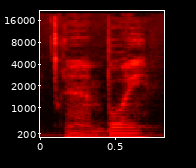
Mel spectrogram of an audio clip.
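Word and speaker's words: voy: B you say boy it's written with a V but you say boy not boy o or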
